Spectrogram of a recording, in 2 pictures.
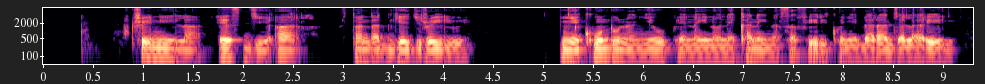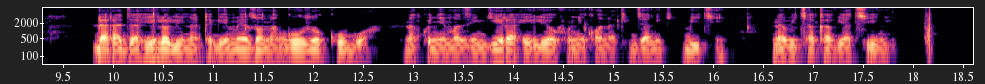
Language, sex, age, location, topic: Swahili, male, 18-24, Nairobi, government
